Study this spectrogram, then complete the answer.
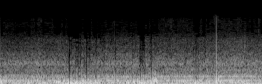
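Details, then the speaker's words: APR Stage 2 VW GTI with APR downpipe after the factory front muffler/resonator was replaced by a Vibrant 17950 resonator, heard in-cabin at 2500–3500 rpm cruise: a steady low hum with window wind and no booming drone, almost stock-sounding. "lly reduced and almost sounds stock all over again."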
